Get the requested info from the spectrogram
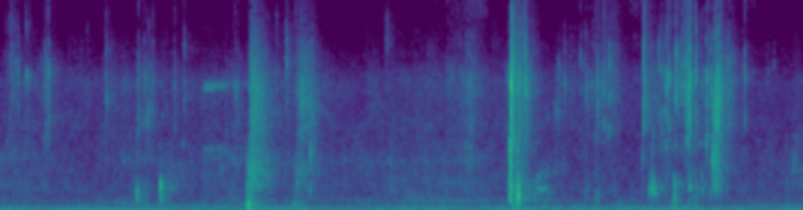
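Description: Scattered sharp crackles and clicks of a thin plastic water bottle being handled and bitten by a young macaque, the loudest about five seconds in and a quick cluster near the end, over a low steady hum.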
